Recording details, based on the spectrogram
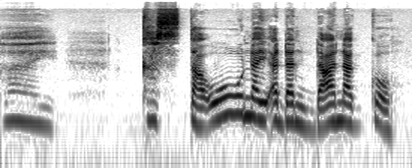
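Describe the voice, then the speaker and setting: A concerned villager in an Ilocano radio drama. She speaks slowly at a middle pitch, in a dry, close recording. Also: no echo. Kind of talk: Philippine radio drama acting.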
